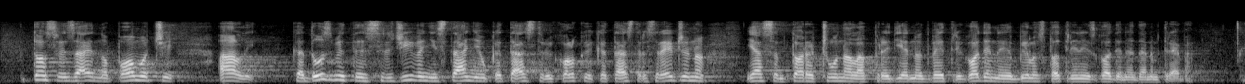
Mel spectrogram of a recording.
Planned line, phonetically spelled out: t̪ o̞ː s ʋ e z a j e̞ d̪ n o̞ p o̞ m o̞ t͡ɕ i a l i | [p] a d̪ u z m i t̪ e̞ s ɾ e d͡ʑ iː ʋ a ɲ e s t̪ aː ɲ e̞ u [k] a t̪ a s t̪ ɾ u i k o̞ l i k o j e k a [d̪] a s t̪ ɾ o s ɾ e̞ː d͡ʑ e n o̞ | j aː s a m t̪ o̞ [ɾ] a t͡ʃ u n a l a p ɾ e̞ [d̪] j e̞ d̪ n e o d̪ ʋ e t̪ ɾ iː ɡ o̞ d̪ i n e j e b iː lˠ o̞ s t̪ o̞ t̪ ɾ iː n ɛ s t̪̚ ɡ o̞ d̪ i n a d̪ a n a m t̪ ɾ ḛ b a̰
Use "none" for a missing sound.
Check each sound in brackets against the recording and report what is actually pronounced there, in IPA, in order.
k, k, t̪, ɾ, d̪

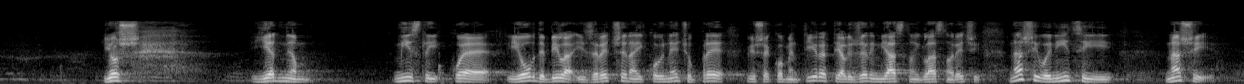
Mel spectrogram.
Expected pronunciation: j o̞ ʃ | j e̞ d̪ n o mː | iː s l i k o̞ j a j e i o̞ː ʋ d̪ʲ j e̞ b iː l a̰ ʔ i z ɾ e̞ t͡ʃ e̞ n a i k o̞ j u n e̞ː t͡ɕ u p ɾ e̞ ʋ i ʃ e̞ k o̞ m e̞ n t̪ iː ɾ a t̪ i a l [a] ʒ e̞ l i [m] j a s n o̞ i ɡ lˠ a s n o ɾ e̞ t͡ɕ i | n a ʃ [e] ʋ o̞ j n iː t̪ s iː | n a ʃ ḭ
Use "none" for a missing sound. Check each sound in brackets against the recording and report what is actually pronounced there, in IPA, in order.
i, m, i

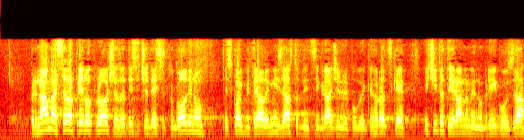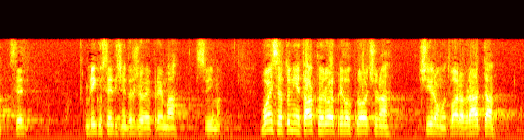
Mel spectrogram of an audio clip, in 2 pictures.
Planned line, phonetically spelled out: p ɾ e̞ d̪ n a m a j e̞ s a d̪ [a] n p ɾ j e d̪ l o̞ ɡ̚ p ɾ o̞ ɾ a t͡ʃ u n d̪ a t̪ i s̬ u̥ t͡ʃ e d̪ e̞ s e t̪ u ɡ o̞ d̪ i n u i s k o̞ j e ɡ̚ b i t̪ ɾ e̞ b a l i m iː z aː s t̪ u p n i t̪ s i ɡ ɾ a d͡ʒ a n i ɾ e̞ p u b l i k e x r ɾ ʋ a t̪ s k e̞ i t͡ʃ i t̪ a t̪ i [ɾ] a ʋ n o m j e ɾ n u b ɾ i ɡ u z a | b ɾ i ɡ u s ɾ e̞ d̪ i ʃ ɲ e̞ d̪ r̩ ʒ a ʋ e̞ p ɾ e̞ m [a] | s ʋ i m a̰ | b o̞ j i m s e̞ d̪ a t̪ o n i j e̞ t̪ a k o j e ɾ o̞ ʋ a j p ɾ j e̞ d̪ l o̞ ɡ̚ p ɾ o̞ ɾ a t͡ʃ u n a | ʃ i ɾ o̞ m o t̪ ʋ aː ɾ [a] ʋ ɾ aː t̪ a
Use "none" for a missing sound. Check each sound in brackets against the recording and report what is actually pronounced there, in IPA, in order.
a, ɾ, a, a

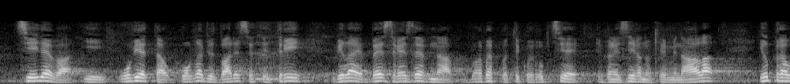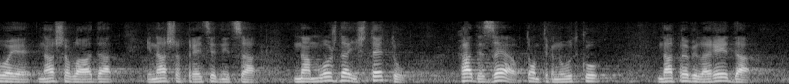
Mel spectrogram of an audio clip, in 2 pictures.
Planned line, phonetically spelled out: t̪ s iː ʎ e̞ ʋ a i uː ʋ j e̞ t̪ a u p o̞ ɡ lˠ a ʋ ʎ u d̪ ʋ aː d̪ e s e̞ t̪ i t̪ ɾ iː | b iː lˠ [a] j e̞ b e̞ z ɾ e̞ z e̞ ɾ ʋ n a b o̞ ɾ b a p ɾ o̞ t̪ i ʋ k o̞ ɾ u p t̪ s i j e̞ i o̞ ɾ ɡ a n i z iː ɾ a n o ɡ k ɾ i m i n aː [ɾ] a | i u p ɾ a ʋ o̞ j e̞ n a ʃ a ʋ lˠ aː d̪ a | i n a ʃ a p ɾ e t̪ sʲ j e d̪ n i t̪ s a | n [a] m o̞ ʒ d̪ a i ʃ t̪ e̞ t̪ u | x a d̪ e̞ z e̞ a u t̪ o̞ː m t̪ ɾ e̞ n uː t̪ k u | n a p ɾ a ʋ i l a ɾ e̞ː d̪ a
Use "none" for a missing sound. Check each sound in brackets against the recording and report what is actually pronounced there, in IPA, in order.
a, l, a

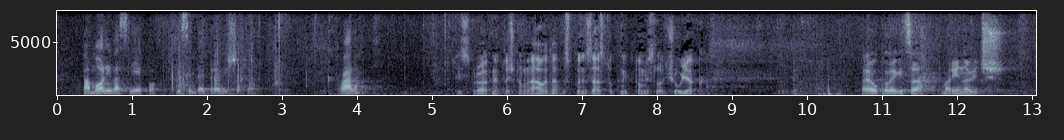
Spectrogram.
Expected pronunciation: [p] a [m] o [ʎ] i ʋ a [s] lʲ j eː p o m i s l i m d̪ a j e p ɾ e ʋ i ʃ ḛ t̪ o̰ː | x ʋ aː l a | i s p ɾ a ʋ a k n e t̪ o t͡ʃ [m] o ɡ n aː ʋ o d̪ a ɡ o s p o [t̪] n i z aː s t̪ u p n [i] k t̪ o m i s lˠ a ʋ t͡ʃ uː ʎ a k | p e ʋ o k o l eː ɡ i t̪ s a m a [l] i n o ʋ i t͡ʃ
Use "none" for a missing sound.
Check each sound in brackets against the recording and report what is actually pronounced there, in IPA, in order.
p, m, l, s, n, d̪, i, ɾ

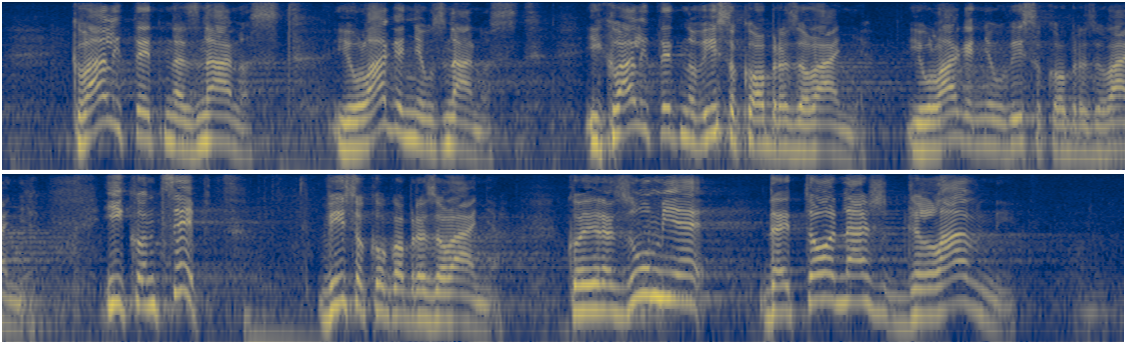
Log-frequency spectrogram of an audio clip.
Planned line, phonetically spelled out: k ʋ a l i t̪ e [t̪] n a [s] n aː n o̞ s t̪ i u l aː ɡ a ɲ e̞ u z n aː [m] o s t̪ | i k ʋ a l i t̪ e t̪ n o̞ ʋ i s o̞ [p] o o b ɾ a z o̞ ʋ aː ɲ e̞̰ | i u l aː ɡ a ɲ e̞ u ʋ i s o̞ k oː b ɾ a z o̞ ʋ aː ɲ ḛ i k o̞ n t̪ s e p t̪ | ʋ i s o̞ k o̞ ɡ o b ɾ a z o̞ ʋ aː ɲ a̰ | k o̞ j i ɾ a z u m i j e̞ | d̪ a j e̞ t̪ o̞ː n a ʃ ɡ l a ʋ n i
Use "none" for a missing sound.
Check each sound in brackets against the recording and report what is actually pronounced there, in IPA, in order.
t̪, z, n, k

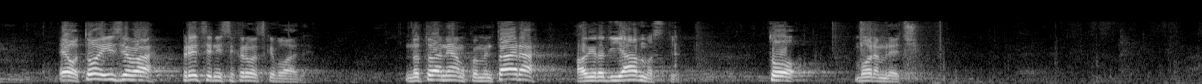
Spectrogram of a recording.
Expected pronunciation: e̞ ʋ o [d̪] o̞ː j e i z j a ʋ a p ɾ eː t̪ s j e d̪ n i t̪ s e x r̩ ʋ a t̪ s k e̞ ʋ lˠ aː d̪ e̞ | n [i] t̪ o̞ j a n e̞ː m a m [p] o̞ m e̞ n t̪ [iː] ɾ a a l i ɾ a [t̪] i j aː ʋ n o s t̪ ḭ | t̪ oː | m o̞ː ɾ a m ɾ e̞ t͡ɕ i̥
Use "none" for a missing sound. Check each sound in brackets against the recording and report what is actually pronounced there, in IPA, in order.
t̪, a, k, aː, d̪

